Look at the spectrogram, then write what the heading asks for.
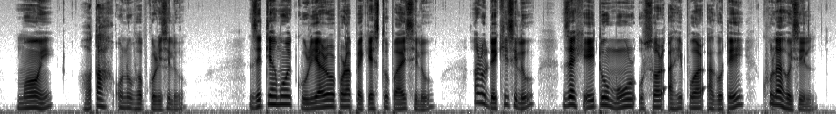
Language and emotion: Assamese, sad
